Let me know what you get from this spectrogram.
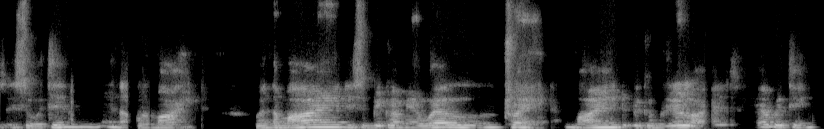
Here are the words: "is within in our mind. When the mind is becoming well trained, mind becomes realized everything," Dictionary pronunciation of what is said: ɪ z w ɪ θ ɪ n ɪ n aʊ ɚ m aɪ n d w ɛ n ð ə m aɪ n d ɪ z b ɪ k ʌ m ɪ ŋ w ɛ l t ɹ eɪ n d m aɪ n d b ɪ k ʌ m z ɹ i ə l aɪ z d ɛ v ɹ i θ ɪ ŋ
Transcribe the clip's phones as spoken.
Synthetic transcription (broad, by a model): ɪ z w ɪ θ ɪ n ɪ n aʊ ɚ m aɪ n d w ɛ n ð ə m aɪ n d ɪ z b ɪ k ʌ m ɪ ŋ w ɛ l t ɹ eɪ n d m aɪ n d b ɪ k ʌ m ɹ i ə l aɪ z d ɛ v ɹ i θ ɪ ŋ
